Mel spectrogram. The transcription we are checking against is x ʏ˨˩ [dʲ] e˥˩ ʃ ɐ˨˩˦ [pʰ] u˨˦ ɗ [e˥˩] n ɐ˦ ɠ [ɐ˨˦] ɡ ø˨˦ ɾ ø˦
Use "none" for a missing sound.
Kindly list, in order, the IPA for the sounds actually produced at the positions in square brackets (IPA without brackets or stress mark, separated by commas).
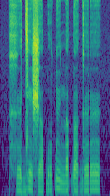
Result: dʲ, ɓ, y˥˩, ɐ˨˩˦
